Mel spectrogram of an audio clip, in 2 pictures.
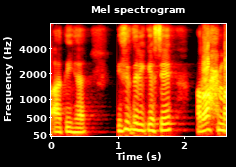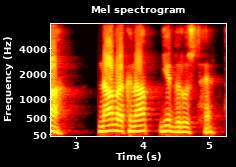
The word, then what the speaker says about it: رحمہ: رکھنا یہ درست ہے۔ اور اس کا ایک دوسرا تلفظ بھی ہے جو کہ را کے اوپر ہم پیش پڑھیں گے، رحمہ، تو رحمہ بھی اس کو کہہ سکتے ہیں، تو لیکن اس صورت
